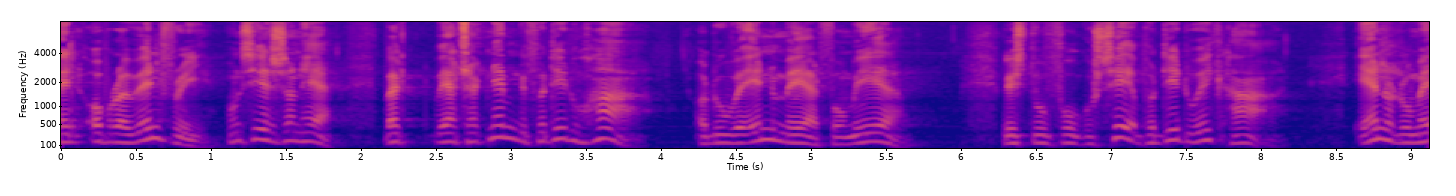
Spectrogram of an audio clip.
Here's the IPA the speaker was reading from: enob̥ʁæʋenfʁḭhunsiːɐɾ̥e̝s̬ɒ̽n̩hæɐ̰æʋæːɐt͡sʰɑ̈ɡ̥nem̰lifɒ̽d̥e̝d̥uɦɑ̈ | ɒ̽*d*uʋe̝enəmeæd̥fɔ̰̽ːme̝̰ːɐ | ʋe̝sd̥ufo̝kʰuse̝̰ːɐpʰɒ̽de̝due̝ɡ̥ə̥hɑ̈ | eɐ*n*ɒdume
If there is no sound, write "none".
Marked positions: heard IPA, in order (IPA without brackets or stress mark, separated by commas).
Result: d, n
